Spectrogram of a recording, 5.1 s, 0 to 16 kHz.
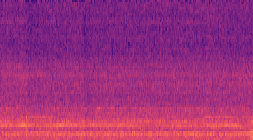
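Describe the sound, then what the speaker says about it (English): A hair dryer blows steadily on wet clothes, a loud, constant whirring roar close by with no breaks. "We spent the last 3 hours blow drying all of our clothes and stuff"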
